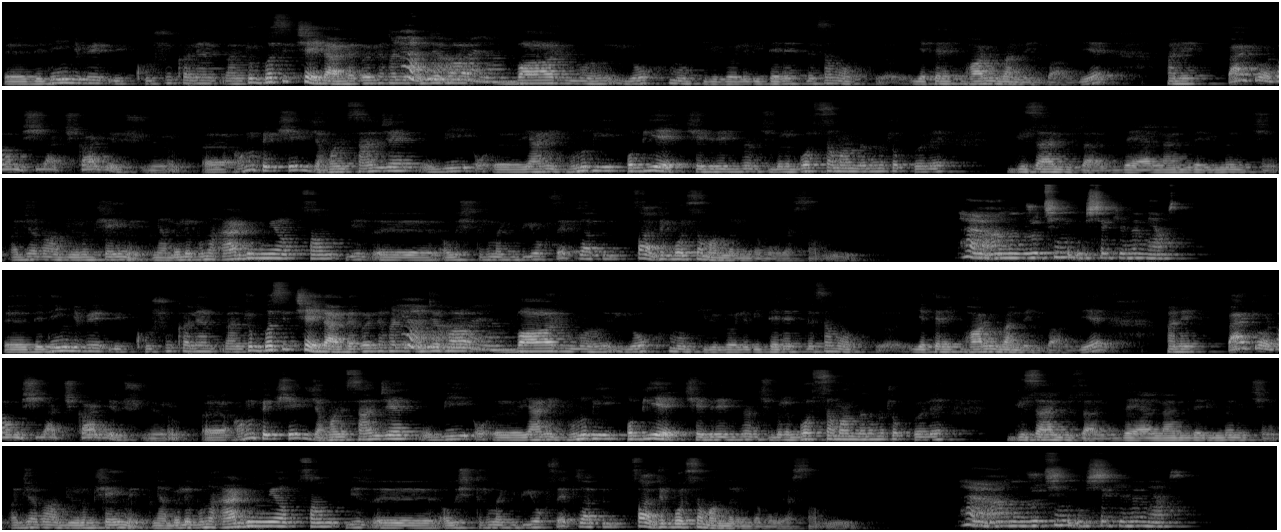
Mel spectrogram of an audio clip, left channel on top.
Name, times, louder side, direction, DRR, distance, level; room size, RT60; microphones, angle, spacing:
voice 1, 0.0-11.9 12.3-22.5 22.8-34.1, right 2 dB, 75° right, 2 dB, 1.3 m, -31 dB
voice 2, 4.0-5.1 35.1-37.3, left 2 dB, 75° left, -2 dB, 2.9 m, -31 dB
14.0 x 10.0 x 3.9 m, 0.71 s
head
